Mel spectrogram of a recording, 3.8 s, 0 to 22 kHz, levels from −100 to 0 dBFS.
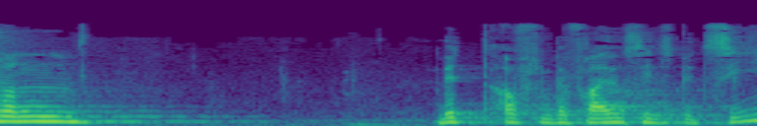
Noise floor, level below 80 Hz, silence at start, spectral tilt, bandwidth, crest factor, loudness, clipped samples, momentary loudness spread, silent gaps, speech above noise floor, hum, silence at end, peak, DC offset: -58 dBFS; -60 dBFS; 0 s; -7.5 dB/octave; 10.5 kHz; 18 dB; -27 LUFS; under 0.1%; 15 LU; none; 33 dB; none; 0 s; -10 dBFS; under 0.1%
